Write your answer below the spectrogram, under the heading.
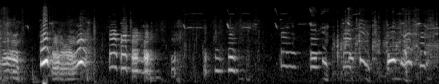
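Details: Six-week-old Gordon Setter puppies playing indoors in a living room give a busy mix of short high whines, yips and squeals, overlapping and irregular, with a loud yelp near the start.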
